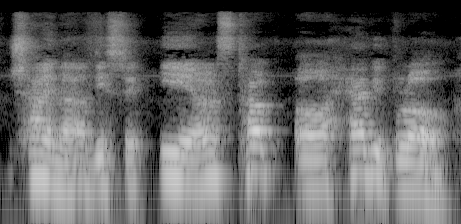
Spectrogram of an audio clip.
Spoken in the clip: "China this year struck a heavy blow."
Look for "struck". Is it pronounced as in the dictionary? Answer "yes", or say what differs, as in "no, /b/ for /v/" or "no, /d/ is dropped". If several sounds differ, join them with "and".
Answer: no, /ɹ/ is dropped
